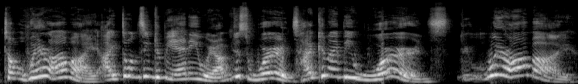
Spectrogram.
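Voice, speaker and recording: A woman's voice: sits high, wildly swooping pitch, measured pace, voice pushed up, exaggerated voice. A woman voicing a devoted, distressed female computer program who believes she is a wife, earnest and insistent. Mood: bewildered.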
